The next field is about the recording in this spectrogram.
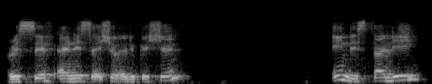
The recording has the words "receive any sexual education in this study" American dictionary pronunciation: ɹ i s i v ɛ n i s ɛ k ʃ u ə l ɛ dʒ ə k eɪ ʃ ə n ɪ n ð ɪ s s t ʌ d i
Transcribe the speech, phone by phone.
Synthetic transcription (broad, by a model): ɹ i s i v ɛ n i s ɛ k ʃ u ə l ɛ dʒ ə k eɪ ʃ ə n ɪ n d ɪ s s t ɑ d i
